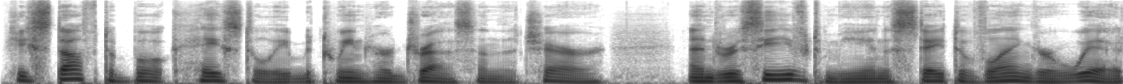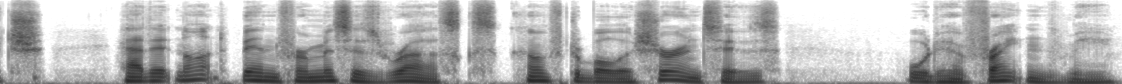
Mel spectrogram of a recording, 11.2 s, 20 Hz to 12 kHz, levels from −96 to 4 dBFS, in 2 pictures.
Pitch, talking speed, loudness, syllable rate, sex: 100 Hz, 175 wpm, -20 LUFS, 5.1 syllables/s, male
